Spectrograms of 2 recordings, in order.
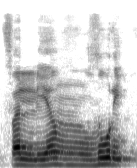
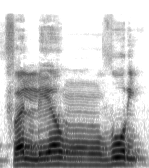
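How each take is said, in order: The two takes are said the same way.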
